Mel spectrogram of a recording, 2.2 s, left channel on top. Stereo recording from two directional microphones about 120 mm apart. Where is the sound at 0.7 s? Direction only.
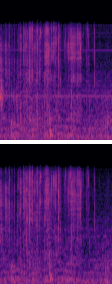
10° left (ahead or behind).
